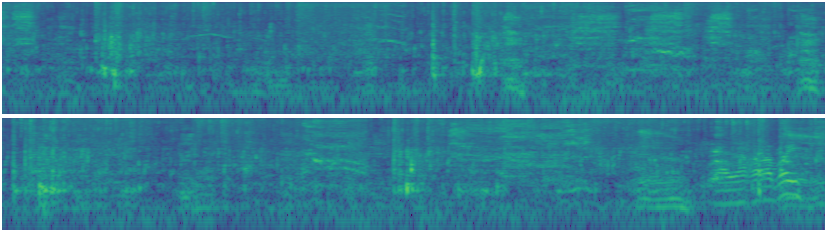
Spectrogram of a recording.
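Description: Water splashes and runs into a pig pen in an irregular gush, with grunting and snuffling from the pigs and someone talking over it.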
